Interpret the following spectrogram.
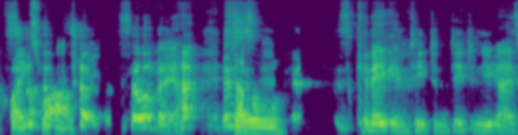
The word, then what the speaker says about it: Sauve: Sauve. This Canadian teaching you guys how to pronounce. Is that what it is? How do you pronounce it? Sauve. S-A-U-V-E.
